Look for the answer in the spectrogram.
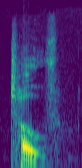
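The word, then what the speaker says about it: tov (טוב): tov. Tov. It's spelled T-O-B like in English, but the B in Hebrew kind of says V, so everybody try your hand at tov.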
